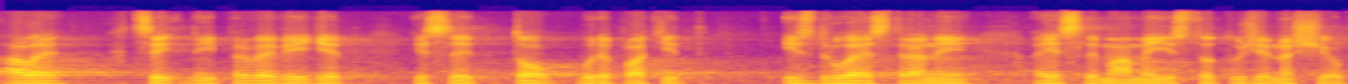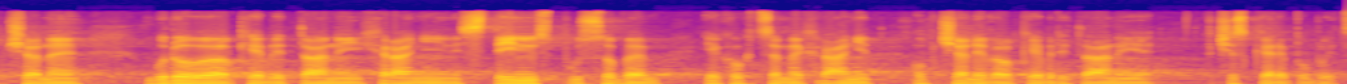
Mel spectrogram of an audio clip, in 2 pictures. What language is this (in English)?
Czech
